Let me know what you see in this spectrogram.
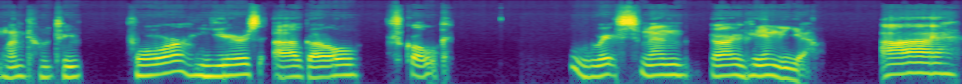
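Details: Stroke survivor with fragmented, paraphasic speech; aphasia.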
